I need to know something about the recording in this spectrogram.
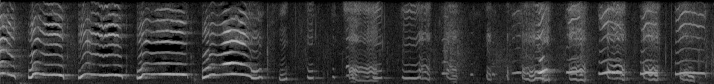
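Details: Three-week-old Dachshund puppies from Myrtle's O litter, very vocal: a run of high, drawn-out whines and squeals, each level then dropping at the end, repeated about every half second, shifting to shorter yelps later.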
